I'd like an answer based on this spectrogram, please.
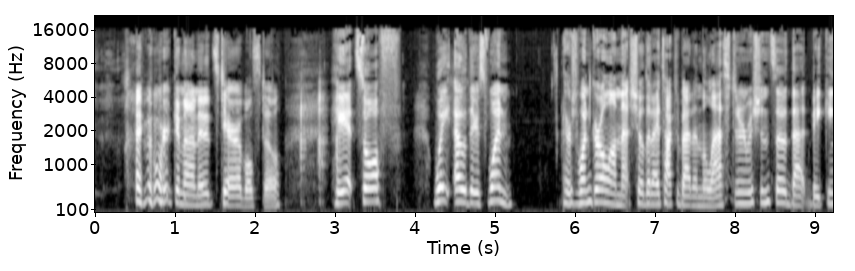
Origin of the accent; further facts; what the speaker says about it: Illinois, United States; accent: Illinois; My little Illinois accent comes out.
